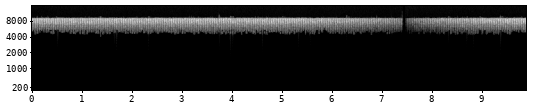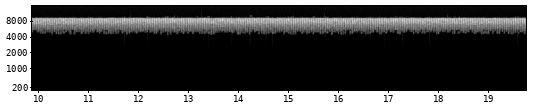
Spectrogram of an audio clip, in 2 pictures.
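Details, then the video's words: Korean bush cricket (중베짱이) song from the National Institute of Biological Resources, 2020: a continuous high, dry buzzing trill held steadily for about twenty seconds, broken only by one brief pause partway through, with no other sounds. "중베짱이, 여러번 듣기, 곤충소리"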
